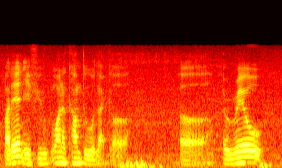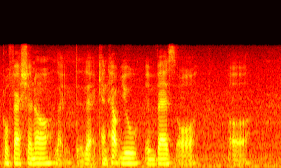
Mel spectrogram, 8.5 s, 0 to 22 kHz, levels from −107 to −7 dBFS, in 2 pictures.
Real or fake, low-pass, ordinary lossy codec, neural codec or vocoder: real; 7.2 kHz; none; none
